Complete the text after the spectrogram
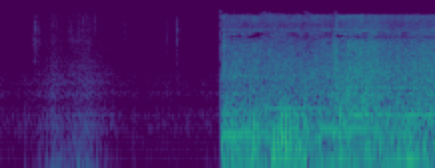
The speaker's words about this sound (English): Look at that. Hear that? First breath. And this thing's no joke. It's going, it's breathing. It's, sounds like a humpback whale. Notice fresh water as well.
